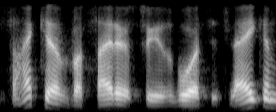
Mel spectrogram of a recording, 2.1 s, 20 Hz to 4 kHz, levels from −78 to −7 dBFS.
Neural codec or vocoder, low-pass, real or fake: codec, 24 kHz, 1.2 kbps, DualCodec; 3.6 kHz; fake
